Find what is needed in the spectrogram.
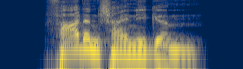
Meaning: strong dative masculine/neuter singular of fadenscheinig
- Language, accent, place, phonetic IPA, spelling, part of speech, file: German, Germany, Berlin, [ˈfaːdn̩ˌʃaɪ̯nɪɡəm], fadenscheinigem, adjective, De-fadenscheinigem.ogg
